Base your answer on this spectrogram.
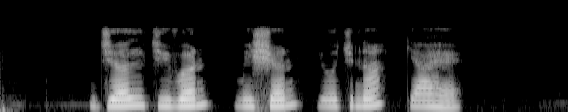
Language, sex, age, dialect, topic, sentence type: Hindi, female, 18-24, Marwari Dhudhari, banking, question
